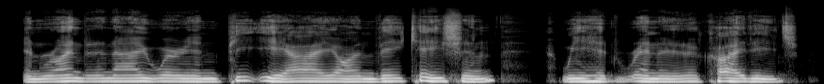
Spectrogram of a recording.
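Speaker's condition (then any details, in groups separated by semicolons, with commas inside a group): Parkinson's disease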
